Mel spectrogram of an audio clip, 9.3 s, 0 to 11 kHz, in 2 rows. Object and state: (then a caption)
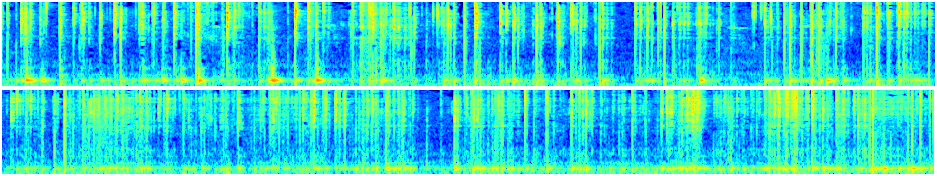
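Metal mesh microphone grille being scratched. Long blue acrylic nails on both hands scratch fast over the hollow metal mesh grille of a silver condenser microphone. A dense, continuous rasp of quick scratches and clicks rides over a steady low hum near 240 Hz, with a few louder bursts early on.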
